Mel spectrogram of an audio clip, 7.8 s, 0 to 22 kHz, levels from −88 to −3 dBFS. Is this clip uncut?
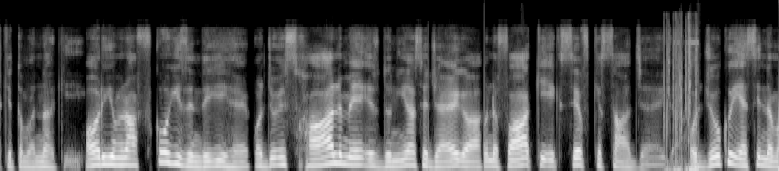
no; 1 cut; at 6.8 s

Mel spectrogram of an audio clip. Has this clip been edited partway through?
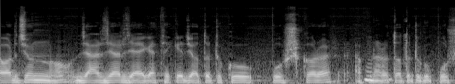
no; 0 cuts

